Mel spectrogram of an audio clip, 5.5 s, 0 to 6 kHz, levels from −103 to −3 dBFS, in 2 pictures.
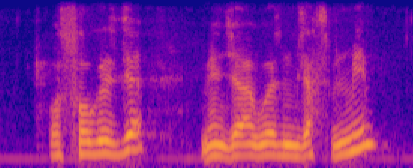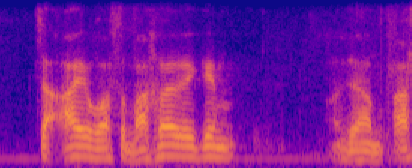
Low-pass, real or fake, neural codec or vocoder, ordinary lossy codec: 5.4 kHz; real; none; Opus, 16 kbps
